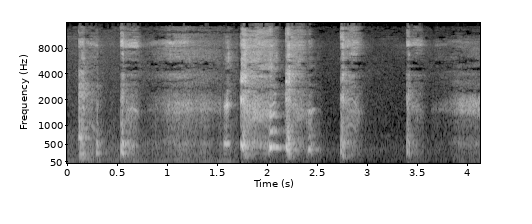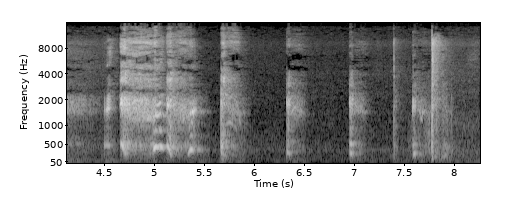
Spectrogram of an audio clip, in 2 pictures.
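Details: Girl coughing and clearing her throat while talking; she remarks she is smoking and choking: cough.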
